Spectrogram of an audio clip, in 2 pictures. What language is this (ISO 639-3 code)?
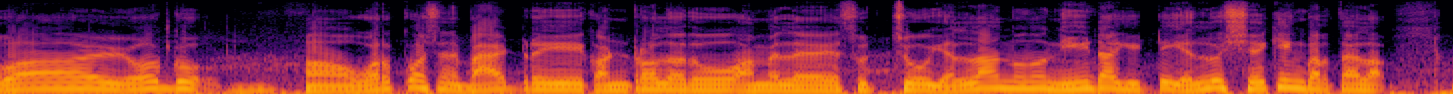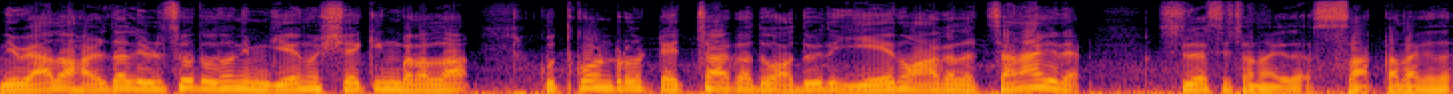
kan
